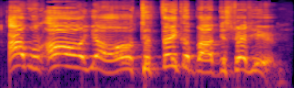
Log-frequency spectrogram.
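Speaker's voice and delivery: usual speaking voice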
